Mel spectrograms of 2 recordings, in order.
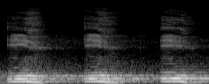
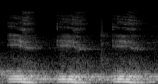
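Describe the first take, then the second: First: The syllables are drawn out long. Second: The syllables are said fairly quickly. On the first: "kalau dipanjangkan" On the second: "Kalau agak cepat"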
